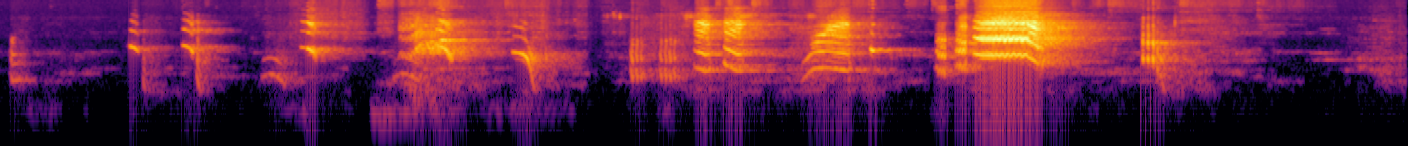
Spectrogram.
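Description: A rose-ringed parakeet chatters in short chirping calls.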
